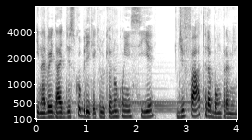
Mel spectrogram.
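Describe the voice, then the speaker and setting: Background music under a man's voice of medium pitch. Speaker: podcast host. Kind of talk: reflective personal podcast monologue.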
